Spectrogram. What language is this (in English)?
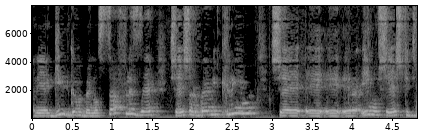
Hebrew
